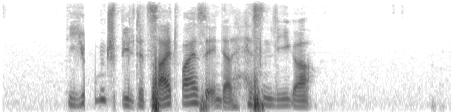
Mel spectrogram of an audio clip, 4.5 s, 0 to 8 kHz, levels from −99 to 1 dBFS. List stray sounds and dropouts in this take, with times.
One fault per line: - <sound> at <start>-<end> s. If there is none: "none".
- dropout at 0.8-1.0 s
